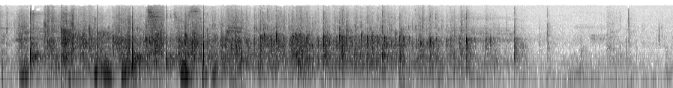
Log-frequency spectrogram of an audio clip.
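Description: An audience at a church service applauds the worship team with dense, steady clapping that holds for about five seconds, then thins to a few scattered claps as it fades out.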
